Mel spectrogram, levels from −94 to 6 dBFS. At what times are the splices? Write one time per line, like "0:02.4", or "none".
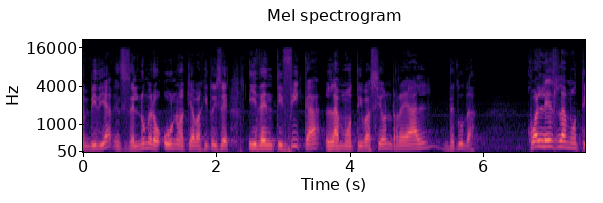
0:02.4
0:05.6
